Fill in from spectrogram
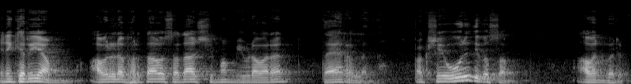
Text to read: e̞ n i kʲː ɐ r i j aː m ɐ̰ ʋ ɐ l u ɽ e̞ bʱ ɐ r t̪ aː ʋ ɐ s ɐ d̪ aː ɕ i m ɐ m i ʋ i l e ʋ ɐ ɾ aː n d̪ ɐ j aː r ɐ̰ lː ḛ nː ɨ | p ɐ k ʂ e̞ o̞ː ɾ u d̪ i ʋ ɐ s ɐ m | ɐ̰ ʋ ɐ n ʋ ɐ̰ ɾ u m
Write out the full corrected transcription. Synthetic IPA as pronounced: e̞ n i kʲː ɐ r i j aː m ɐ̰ ʋ ɐ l u ɽ e̞ bʱ ɐ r t̪ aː ʋ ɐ s ɐ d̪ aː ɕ i m ɐ m i ʋ i ɽ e ʋ ɐ ɾ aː n t̪ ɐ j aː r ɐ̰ lː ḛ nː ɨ | p ɐ k ʂ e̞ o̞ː ɾ u d̪ i ʋ ɐ s ɐ m | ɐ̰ ʋ ɐ n ʋ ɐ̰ ɾ u m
